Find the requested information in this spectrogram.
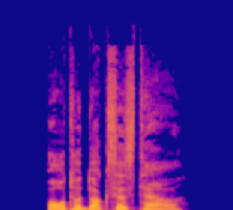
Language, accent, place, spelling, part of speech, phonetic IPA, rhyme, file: German, Germany, Berlin, orthodoxester, adjective, [ɔʁtoˈdɔksəstɐ], -ɔksəstɐ, De-orthodoxester.ogg
- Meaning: inflection of orthodox: 1. strong/mixed nominative masculine singular superlative degree 2. strong genitive/dative feminine singular superlative degree 3. strong genitive plural superlative degree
